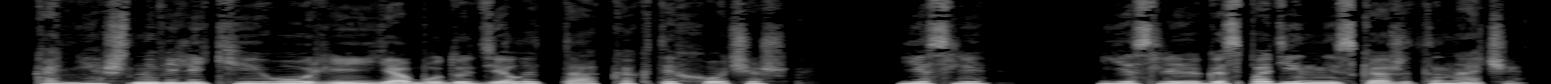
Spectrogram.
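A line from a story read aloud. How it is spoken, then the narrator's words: Timid clarification. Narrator (Russian): уточнила, робко взглянув на мага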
